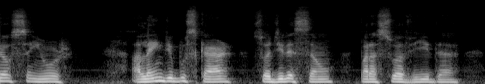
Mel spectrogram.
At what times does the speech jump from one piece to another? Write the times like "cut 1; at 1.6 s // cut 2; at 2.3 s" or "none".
none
